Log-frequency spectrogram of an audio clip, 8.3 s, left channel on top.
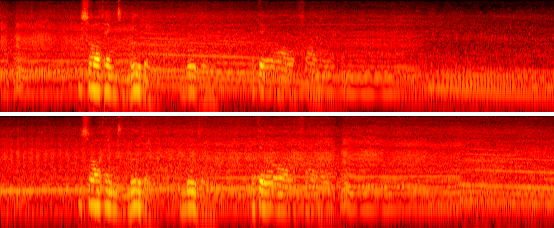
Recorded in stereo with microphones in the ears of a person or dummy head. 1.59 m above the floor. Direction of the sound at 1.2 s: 25° left (ahead or behind).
